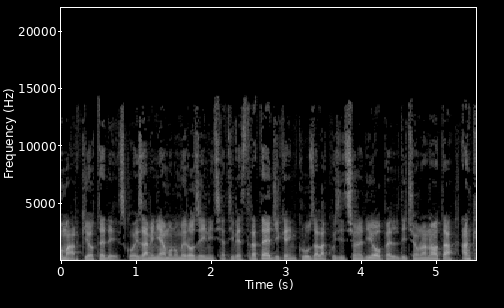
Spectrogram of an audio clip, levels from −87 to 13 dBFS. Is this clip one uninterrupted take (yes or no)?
yes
